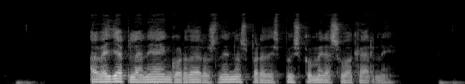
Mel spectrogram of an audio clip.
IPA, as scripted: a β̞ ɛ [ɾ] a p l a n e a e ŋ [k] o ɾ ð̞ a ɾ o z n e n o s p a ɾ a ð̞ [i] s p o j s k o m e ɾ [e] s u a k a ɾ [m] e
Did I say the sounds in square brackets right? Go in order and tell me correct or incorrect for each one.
incorrect: ʎ, incorrect: ɡ, incorrect: e, incorrect: a, incorrect: n

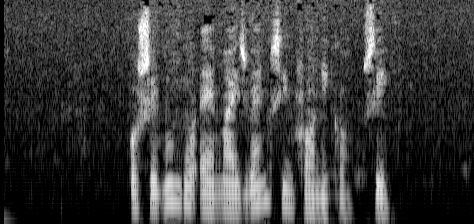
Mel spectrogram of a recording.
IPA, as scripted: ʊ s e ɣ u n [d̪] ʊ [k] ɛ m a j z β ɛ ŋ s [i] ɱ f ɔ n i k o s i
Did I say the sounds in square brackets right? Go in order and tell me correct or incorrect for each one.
correct, incorrect: ʔ, correct

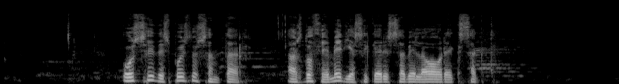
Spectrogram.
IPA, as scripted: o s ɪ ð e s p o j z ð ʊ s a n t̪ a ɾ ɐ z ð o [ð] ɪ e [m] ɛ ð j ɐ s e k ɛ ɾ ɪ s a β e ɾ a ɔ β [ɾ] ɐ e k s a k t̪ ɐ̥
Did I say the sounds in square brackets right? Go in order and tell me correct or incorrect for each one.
incorrect: θ, correct, correct

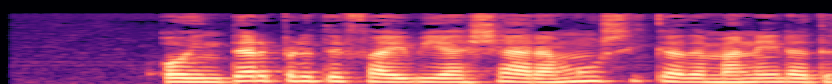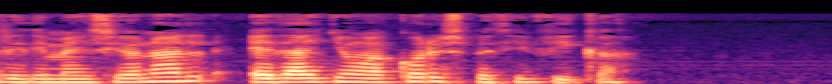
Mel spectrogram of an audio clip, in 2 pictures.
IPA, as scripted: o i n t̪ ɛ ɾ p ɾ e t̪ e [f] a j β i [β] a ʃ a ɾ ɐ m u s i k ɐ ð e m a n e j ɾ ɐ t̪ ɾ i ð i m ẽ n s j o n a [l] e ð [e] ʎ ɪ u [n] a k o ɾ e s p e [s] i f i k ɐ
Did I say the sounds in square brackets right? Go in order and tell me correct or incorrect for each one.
correct, incorrect: none, correct, incorrect: a, incorrect: ŋ, incorrect: θ

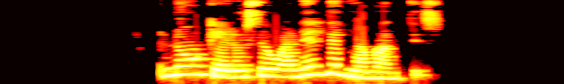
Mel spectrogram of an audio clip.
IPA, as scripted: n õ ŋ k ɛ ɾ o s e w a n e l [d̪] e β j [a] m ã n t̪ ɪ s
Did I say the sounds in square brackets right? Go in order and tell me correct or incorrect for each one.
correct, correct

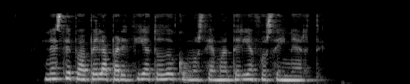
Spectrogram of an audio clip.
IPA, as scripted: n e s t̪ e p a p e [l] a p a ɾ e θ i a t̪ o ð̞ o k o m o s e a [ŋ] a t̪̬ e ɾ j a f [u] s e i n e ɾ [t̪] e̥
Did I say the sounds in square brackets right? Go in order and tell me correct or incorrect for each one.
correct, incorrect: m, incorrect: o, correct

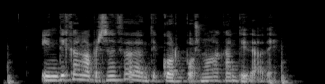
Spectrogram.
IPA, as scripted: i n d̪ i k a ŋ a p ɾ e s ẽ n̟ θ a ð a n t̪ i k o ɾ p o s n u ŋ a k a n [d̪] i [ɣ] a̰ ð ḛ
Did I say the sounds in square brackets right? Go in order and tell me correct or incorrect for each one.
incorrect: t̪, incorrect: ð

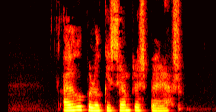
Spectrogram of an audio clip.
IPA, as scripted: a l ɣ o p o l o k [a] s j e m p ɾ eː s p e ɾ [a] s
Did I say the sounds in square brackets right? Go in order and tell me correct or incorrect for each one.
incorrect: e, correct

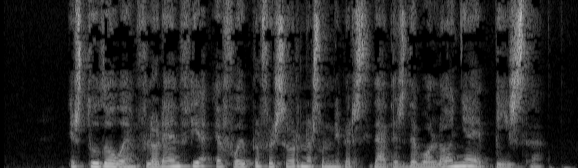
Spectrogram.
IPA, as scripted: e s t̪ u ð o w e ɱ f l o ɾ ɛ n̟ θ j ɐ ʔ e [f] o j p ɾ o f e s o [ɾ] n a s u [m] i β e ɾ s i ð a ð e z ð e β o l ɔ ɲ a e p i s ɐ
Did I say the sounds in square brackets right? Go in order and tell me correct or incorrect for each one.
correct, correct, incorrect: n

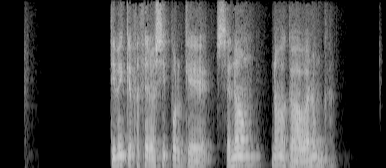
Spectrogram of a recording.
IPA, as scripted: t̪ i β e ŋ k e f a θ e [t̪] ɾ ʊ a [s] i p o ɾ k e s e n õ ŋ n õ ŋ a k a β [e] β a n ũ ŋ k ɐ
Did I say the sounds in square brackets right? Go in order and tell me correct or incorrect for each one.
incorrect: none, correct, incorrect: a

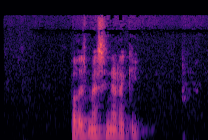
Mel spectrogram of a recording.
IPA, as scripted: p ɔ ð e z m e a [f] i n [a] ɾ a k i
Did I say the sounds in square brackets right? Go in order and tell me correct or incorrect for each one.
incorrect: s, correct

